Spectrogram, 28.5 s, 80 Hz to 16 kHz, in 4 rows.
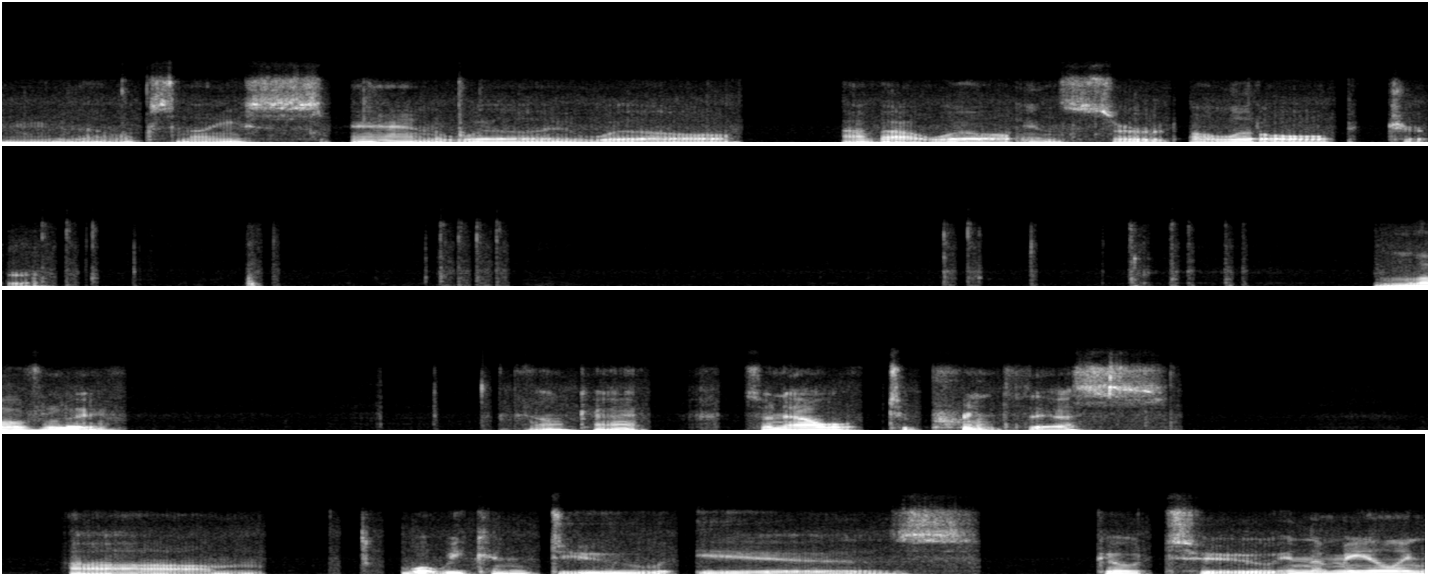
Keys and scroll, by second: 2.0 Return, 12.6 Return.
